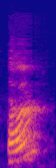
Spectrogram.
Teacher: When you pronounce ta, tip of the tongue touches teeth ridge. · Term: alveolar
